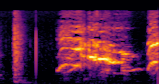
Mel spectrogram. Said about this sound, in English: What was that scream I just heard? It's your patient, Dr. Manette. We'll take you right upstairs to her now.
